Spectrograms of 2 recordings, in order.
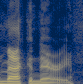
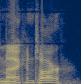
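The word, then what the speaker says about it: Macintyre: the war by Ben Mcinary in Random House audio. Is it Ben McIntyre? Uh, yeah. Sorry, it's spelled a little weird.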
